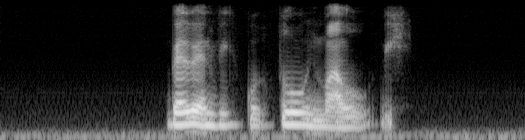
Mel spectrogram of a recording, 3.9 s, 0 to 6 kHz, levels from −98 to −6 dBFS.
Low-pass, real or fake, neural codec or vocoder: 5.4 kHz; fake; autoencoder, 22.05 kHz, a latent of 192 numbers a frame, VITS, trained on many speakers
